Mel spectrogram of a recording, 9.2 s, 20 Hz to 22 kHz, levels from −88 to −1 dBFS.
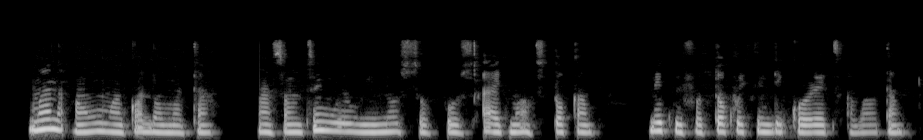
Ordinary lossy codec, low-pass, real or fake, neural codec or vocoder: none; none; real; none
